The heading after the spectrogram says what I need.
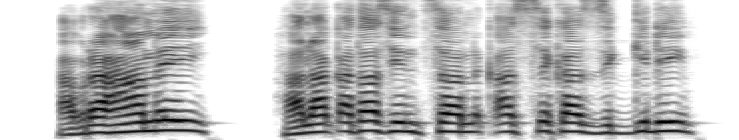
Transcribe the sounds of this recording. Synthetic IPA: ʔɐbɾɐhaːmɛj | hɐlɐkʼɐt̪ɐs̬ɪnt͡sːɐnkʼɐsːɛkɐzɪɡːɪd̪ɪ

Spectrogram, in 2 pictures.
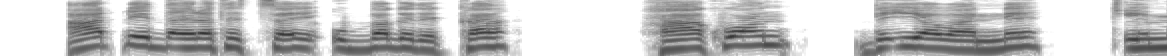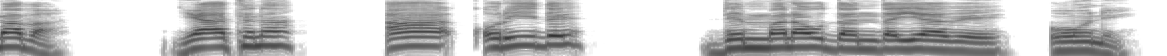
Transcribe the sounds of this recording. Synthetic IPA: ʔaːɗːe̞ːd̪ːɐɛɾɐt̪ɛt͡sːɐjʊbːɐɡɪd̪ɛkːɐ | haːkʊwaːn | d̪ɛʔɪjaːwaːnːɛ | t͡ʃʼɪːmːɐba̰ː | jaːt̪ɪnɐ | aːkʼɔɾiːd̪ɛ | d̪ɛmːɐnɐwd̪ɐnd̪ɐjɪjaːwɛ | o̞ːnḛː

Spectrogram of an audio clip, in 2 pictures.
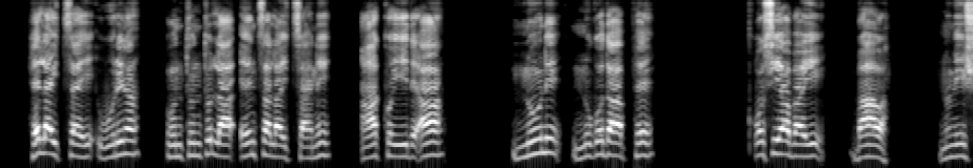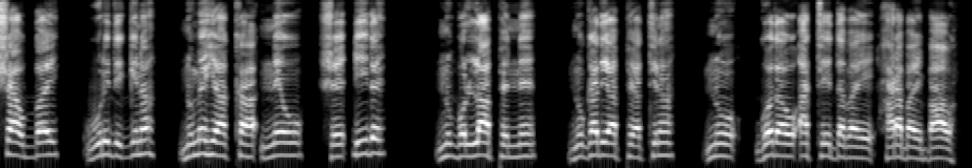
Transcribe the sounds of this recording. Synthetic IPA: hɛlɐjt͡sːɐjwʊɾɪnɐ | ʊnt̪ːʊnt̪ːʊlaʔʔɛnt͡sːɐlɐjt͡sːaːn | ʔaːkːɔjiːd̪ɛʔaː | nuːnɪnʊɡɔd̪aːpːɛ | kʼɔsɪjaːbɐj | baːwɐ | nʊmiːʃːaːʊbːɐj | wʊɾɪd̪ɪɡːɪnɐ | nʊmɛhɪjaːkːɐnɛʊ | ʃe̞ːɗːiːd̪ɛ | nʊbɔlːaːpːɛnːɛ | nʊɡɐd̪ɪjaːpːɛɐt̪ːɪnɐ | nʊ | ɡɔd̪ɐwʔɐt̪ːe̞ːd̪ːɐbɐjhɐɾɐbɐjbaːwɐ

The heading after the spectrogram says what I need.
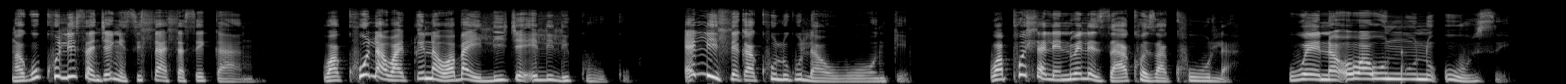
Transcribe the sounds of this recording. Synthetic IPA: ŋaɣukʰulisand͡ʒʱɛŋesiɬaɬasɛɡ̥ʱaːŋa | wakʰulawaǃinawaβajilit͡ʃʼɛʔeliliɡ̥ʱuːɡ̥ʱu | eliɬɛɣakʰuluɣulawɔwɔːŋkʼɛ̰ | wapʰuɬalɛnwɛlɛzakʰɔzakʰuːla̰ | wɛnaʔɔwawuŋ͡ǃunuuːzɛ

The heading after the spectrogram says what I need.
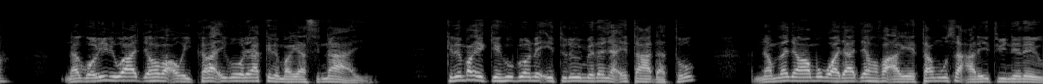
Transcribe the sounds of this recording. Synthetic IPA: naɣwɔɾiɾiwad͡ʒɛhɔvaoɣeikaɾaiɣoɾoɾejakeɾemaɣeasinaḭ | keɾemaɣekeɦuβɔneʔituɾeumeðɛɲaetaːdato | namoðɛɲawamoɣwad͡ʑad͡ʒɛhɔvaʔaɣetamusa̰ʔaɾeitwineɾeu

